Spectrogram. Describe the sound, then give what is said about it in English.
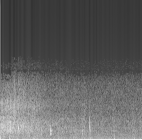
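A car swishes past on a wet road in cold, slightly snowy drizzle, its tires giving a steady, loud hiss of spray that fills the whole moment, with no voices. “Ah, there's a car.”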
